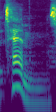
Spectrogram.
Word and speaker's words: Thames: technology mechanic chaos ache sometimes the h is silent in th such as thailand time asthma thomas and the thames as in the river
